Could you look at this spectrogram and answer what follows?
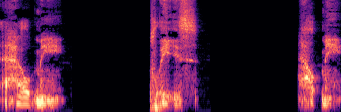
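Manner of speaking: very slow, whispered, desperate pleading male voice. Narrating a scene for the others, voicing a different, unseen speaker: male voice. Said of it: "This time a male voice".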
